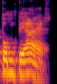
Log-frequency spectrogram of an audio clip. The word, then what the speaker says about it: pompeada: Coming from the verb pompear, pompear. And you would say, estoy pompeada. Estoy, you know, the D wouldn't be pronounced, it's just pompea.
